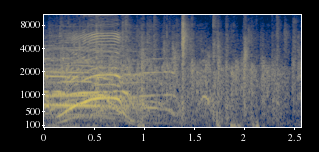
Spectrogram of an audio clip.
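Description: An audience applauds and cheers as comedian Shane Todd is introduced, opening with high rising whoops and whistles over a wash of clapping that then settles into scattered, steady handclaps for a couple of seconds.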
